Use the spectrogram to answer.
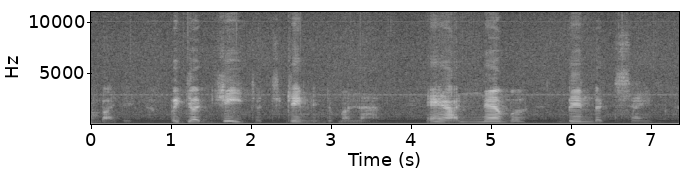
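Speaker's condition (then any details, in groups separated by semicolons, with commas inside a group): Cerebral palsy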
